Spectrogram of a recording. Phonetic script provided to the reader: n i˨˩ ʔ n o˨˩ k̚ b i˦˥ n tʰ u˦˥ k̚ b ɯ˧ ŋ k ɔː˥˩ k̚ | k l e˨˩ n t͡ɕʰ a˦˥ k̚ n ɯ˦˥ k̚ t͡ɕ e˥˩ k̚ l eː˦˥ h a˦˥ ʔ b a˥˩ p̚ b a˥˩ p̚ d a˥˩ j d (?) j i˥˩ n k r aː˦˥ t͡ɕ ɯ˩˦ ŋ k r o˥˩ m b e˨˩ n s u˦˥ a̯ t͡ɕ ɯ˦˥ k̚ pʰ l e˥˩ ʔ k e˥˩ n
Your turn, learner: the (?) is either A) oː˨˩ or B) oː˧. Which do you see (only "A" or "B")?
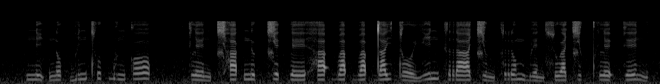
A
